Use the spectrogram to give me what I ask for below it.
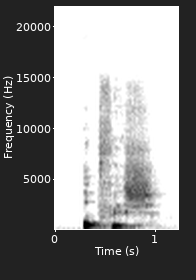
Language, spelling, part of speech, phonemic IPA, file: Dutch, opvis, verb, /ˈɔpfɪs/, Nl-opvis.ogg
- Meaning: first-person singular dependent-clause present indicative of opvissen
